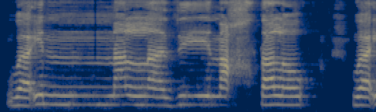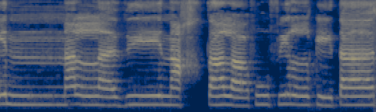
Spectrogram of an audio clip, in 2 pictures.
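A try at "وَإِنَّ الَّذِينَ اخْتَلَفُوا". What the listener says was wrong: Punya panjang. Wa innal ladzina ikhtalafu, 2 harakat.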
